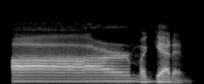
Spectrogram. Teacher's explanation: the first a it's a short o plus r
